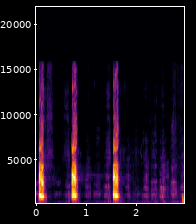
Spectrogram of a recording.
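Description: An English bulldog gives three loud, rough barks spaced under a second apart.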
